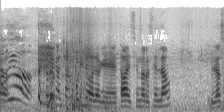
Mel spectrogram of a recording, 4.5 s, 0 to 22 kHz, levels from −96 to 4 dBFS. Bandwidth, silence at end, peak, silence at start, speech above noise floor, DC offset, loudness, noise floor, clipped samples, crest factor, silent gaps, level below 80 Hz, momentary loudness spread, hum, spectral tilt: 17 kHz; 0 s; -2 dBFS; 0 s; 21 dB; under 0.1%; -18 LUFS; -41 dBFS; under 0.1%; 18 dB; none; -44 dBFS; 8 LU; none; -3 dB/octave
